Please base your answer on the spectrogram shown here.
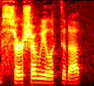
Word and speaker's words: Saoirse: you pronounce her name Saoirse we looked it up it's like inertia she's had three nominations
